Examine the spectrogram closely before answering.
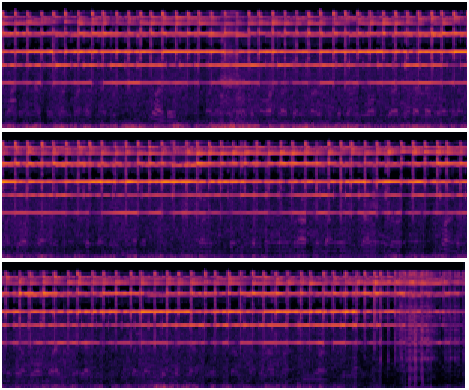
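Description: A hand bell rings rapidly and steadily.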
